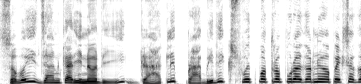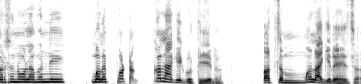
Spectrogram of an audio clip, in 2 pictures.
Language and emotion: Nepali, surprised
